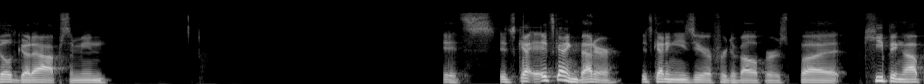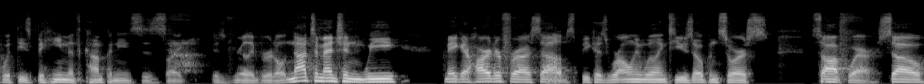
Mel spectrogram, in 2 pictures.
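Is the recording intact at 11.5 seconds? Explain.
No. Between 11.50 and 11.52 s, just after "behemoth companies is like" and before "really brutal", a Bluetooth LE Audio packet went missing. The gap fits one lost 10 ms frame. The LC3 decoder covered it by replaying the previous frame's spectrum with scrambled phase, so the sound there turns into a brief, noisy smear instead of a clean continuation. It is short enough that it comes across as a tiny rough blip rather than a dropout to silence.

That moment also carries the same grainy, breathy coloration heard across the whole clip, likely from Bluetooth LC3 compression that fits about 48 kbps with 10 ms frames. At that rate the encoder discards much of the upper spectrum and replaces it with filled-in noise, which gives the speech its plainly audible hiss-edged, papery quality in the high frequencies.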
